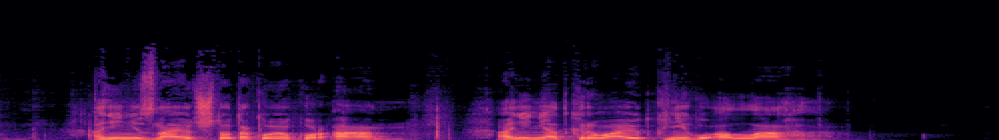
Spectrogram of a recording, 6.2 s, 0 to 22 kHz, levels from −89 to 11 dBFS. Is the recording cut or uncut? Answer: uncut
